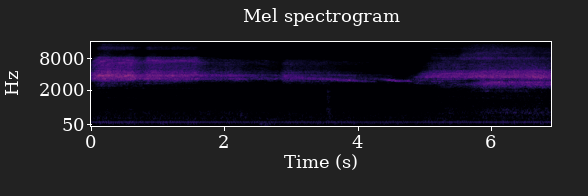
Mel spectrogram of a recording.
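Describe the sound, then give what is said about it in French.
A long breathy "ch" hiss comes as a person releases air during a breathing exercise while pressing the earlobes. The hiss is soft and steady, thins briefly near the end, then swells again over a faint low hum. “vous chantez ce petit « ch » quand vous lâchez l'air.”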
